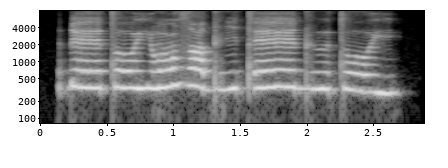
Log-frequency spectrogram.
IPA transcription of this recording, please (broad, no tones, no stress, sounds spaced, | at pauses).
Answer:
ɗ ɛː t ɔː j ɔ̃ zˤ ɛ dʱ i tʼ ɛː dʱ ɯ t o j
